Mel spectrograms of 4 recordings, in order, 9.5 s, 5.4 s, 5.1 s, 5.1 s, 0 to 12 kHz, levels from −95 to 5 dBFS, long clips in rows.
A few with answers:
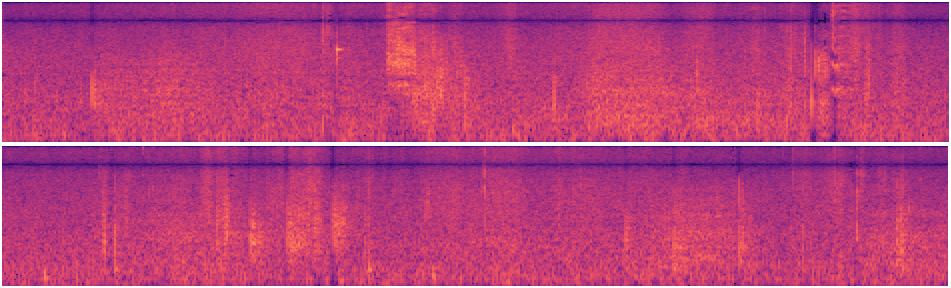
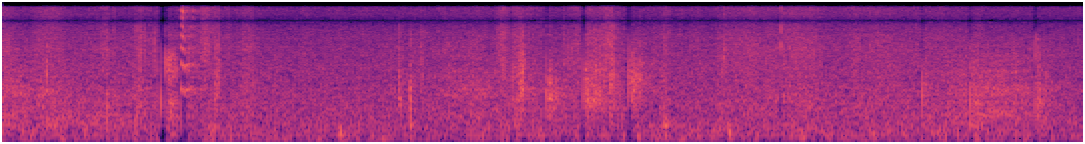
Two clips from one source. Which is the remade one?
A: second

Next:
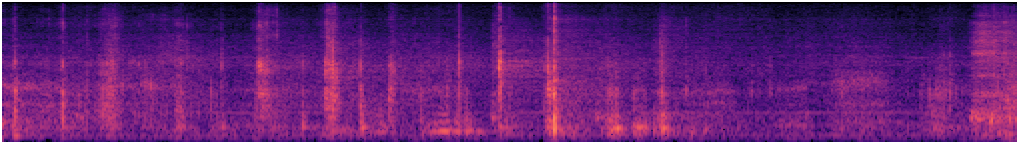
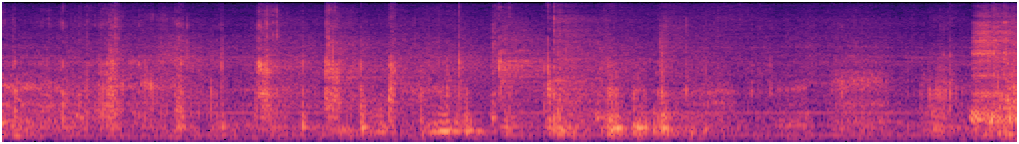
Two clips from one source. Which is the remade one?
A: first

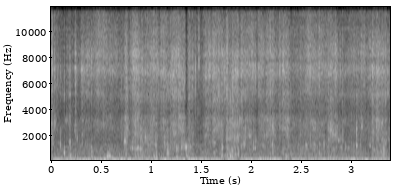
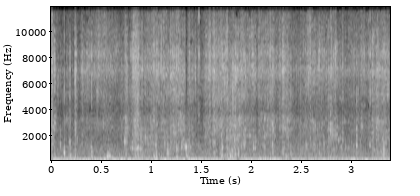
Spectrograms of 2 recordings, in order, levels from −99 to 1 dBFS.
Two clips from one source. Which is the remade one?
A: first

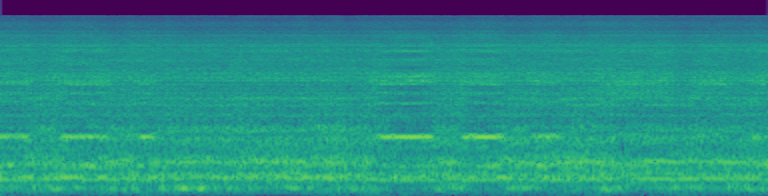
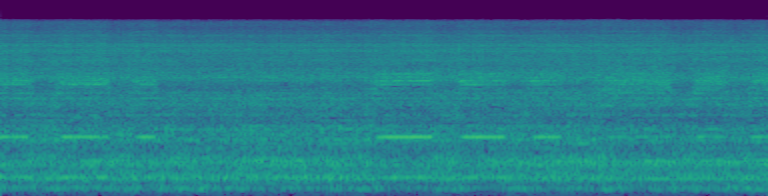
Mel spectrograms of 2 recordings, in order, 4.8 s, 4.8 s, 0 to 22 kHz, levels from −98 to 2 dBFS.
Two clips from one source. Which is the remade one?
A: first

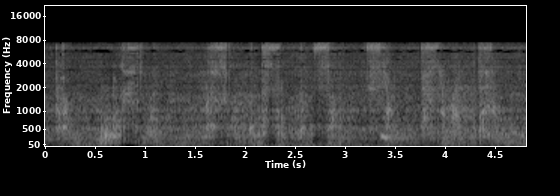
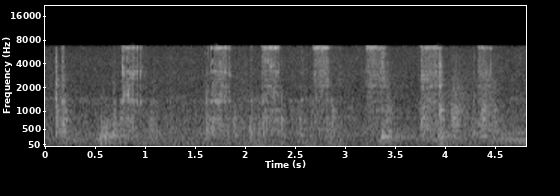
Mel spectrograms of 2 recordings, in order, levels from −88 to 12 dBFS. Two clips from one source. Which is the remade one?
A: first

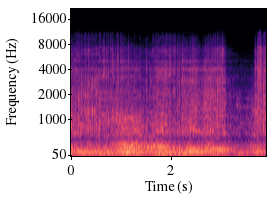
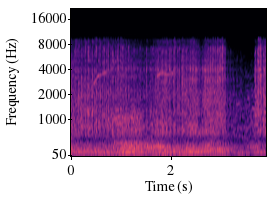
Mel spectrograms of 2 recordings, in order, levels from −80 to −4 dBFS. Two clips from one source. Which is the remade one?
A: first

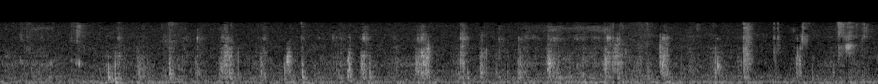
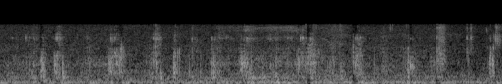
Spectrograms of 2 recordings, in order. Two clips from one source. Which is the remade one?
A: first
